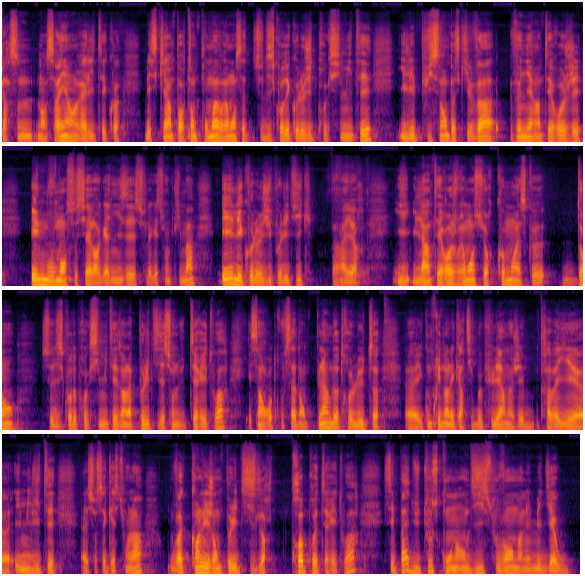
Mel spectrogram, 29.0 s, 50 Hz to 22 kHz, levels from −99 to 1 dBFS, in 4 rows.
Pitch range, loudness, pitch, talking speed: 95-120 Hz, -27 LUFS, 105 Hz, 220 wpm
